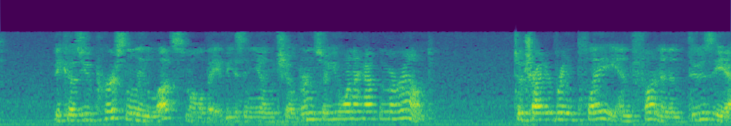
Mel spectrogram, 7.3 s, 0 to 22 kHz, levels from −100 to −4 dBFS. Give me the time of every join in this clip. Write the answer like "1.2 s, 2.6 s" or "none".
5.1 s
